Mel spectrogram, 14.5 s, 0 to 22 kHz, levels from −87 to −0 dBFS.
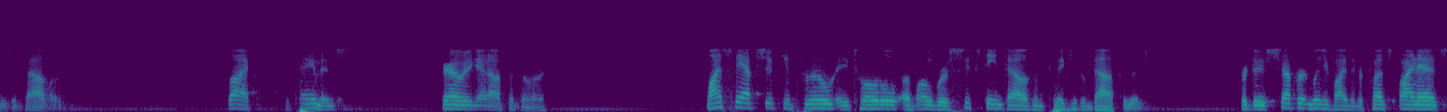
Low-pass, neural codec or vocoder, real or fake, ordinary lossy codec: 3.6 kHz; codec, 16 kHz, 0.5 kbps, X-Codec, HuBERT features, trained on general audio; fake; Opus, 24 kbps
